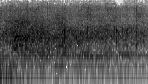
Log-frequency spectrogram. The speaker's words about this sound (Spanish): Vamos a darle un aplauso fuerte al Señor si lo estás entendiendo.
